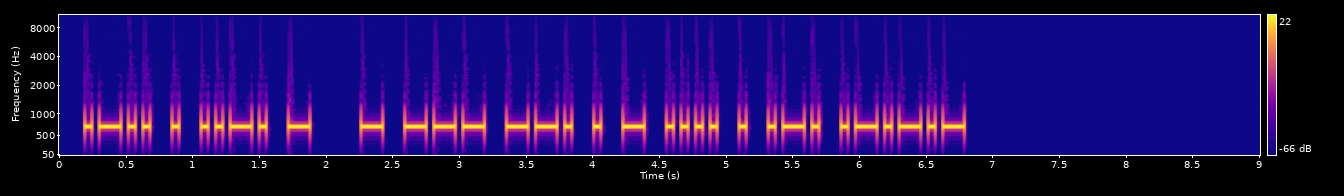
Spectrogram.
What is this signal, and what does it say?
Morse code, heard as a keyed tone, about 22 wpm, 700 Hz. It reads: LEFT TOGETHER.
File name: practice / 22wpm / Sentences with 4-Word Phrases - 22wpm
